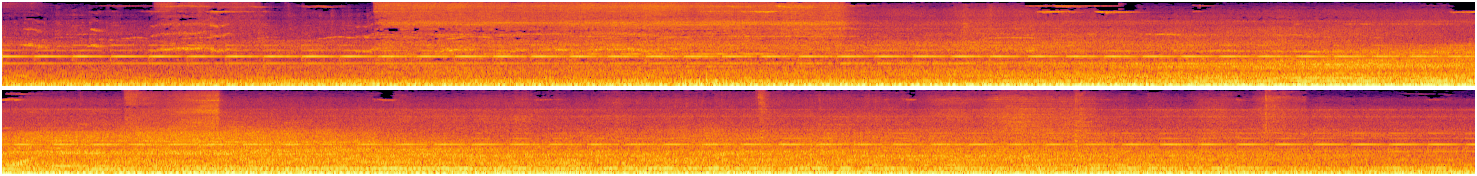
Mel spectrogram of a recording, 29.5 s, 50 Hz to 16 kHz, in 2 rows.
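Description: Freight train of covered hopper cars rolling through a grade crossing, the wheels rumbling on the rails and swelling as trailing GE diesel locomotives, including ES44C4 4259, pass about halfway through. The crossing's electronic bell rings throughout as a steady high tone over the rumble.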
